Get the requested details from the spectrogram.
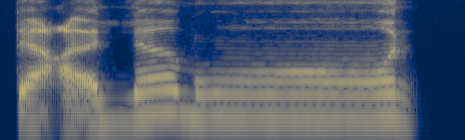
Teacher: واو مدہ ہے 2 حرکات کھینچے گا، جھٹکا نہیں دینا، تعلمون، ٹھیک ہے، اس طریقے سے مون، نون پہ رک جانا ہے، نون کی حرکت پاز ہو جائے گی کیونکہ ہم نا یہاں پر ہماری آیت کمپلیٹ ہوتی ہے۔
